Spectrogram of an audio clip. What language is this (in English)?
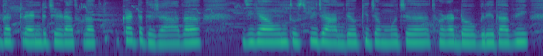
Dogri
